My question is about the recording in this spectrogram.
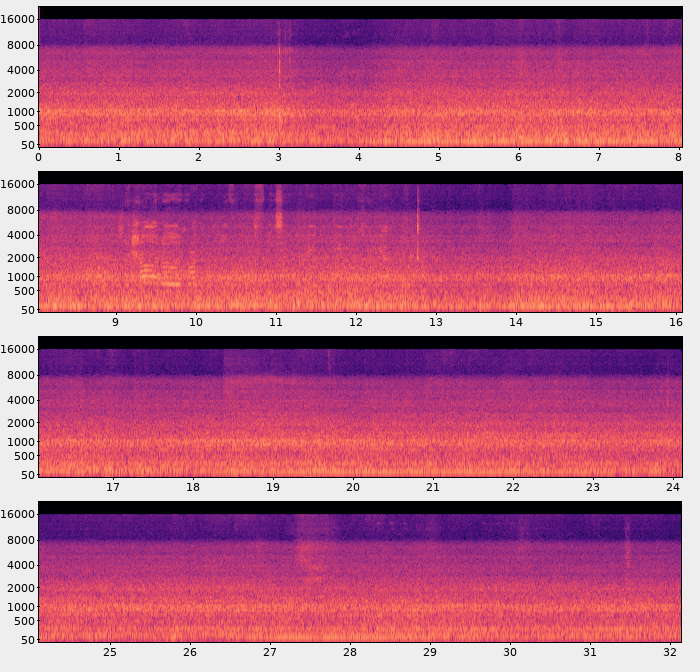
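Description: Car engine running at low revs with road noise, heard from inside the cabin while creeping in stop-and-go traffic: a steady low hum.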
